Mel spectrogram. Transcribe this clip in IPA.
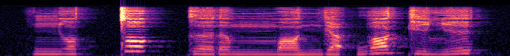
ɲ ɔ˩ tː ɔ˥ kː ə˩ ɾ ə˩ mː ɒ˩ nʲ ɑ˩ ʔ w ɒ˥ kʲ ə˩ ʎ ɪ˥

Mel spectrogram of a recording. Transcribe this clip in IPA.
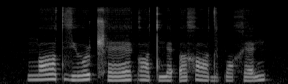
ŋ ɒː t zʲ ʊː ʈ͡ʂʰ ɛː ɡ ɒː t ŋ ɛ ʔ ʌ x ɒː d ə p ɔ x ɛ ŋ

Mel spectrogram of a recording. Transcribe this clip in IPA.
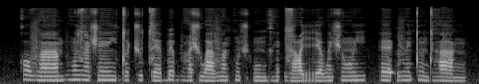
k ɔ v ãː bʱ õ z ɑ̃ ʃ ɾ ẽː j d ɔ t͡ʃ u t͡s ɛ ɓ ɛ bʱ ɑ ʃ w a v ã k ũ ʃ ʔ ũ ɡʱ ẽ ʔ z ɑ rʲ ɑ w ɛ̃ ʃ õ j | ɛ ʔ v ẽ t ũ dʱ a ŋ

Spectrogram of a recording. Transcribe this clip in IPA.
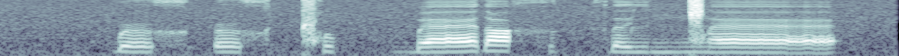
k͡p ə˞ x ʔ ə˞ x ǁ u k ɡ͡b æ ɾ ɑ x ə k ɾ ə lʲ ŋ͡ǁ æ

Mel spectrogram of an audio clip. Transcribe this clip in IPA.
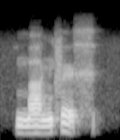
m a ŋ f ɘ x

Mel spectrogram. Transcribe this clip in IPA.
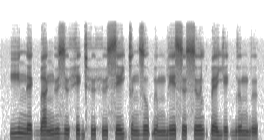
i n ɛ ɡ͡b a ŋ ʉ z ʉ h e ɡ h ʉ h ʉ s e j k ɵ n z o ɓ ɵ m b e s ɵ s ɵ l k͡p ɛ j e ɡ͡b ɵ m b ɵ

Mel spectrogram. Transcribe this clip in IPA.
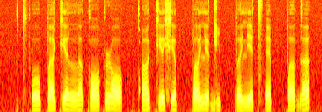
t͡sʼ o p ɐ kʲ ɐ lː ʌ k ɔ k ɹ ɔ | qʼ o kʲ ə xʲ ʌ pː ʌ lʲ ʌ ɡ i pː ə lʲ ɛ t͡sʼ ɛ pː ʌ ɡ ɐ

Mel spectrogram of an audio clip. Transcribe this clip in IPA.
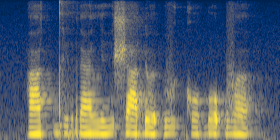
a t d̪ i r æ l i ʃ a ɗ ø ʔ v ɨ k o ɠ o ʔ v ɐ

